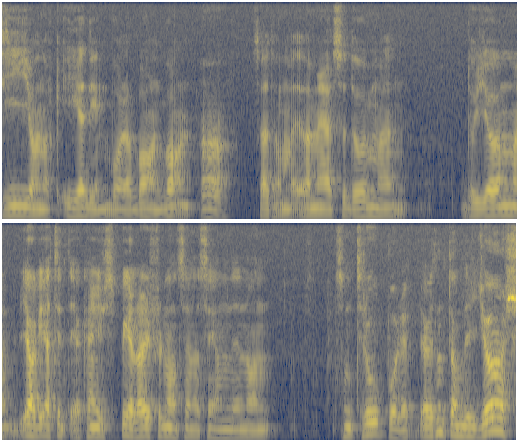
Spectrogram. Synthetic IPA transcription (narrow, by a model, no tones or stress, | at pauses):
d̪iɔnɔkeːd̪ɪnvo̰ːɾabɑːɳbɑ̰ːɳ | sɔat̪ɔ̰ma̰meːnaɾsɔd̪ɔman | d̪ɔjœːmajʔɑ̰ːɡveːt̪ɪnt̪əjɑ̰ɡkʰanjɵspeːlaɾɛfœɳɔnsɪnɔseːɔmd̪ɛæɳɔn | sɔmt̪ʰɾuːɾpʰɔd̪ɛjɑ̰ɡveːt̪ɪnt̪əɔmd̪ɛjœːʂ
